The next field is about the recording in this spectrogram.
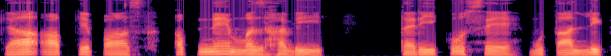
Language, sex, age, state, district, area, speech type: Urdu, male, 30-45, Uttar Pradesh, Muzaffarnagar, urban, spontaneous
